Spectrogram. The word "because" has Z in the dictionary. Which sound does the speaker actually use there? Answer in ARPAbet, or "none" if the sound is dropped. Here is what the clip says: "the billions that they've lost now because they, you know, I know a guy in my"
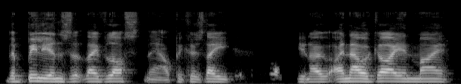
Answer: Z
